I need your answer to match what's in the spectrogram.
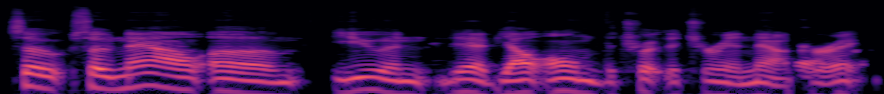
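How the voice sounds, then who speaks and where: A man's voice: mid-range voice, measured pace, no room sound. A male podcast host in a middle register asks short, easygoing questions and nods his guests along. The sound is dry and close. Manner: short prompting questions, relaxed and affirming. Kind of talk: interview questions.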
